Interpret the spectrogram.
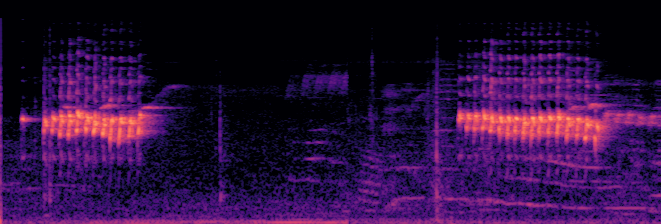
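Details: Sooty-headed bulbul sound played to get birds singing: two dense, buzzy chattering bursts about a second long, steadily pulsed, with a low murmur and faint sliding tones between them.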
